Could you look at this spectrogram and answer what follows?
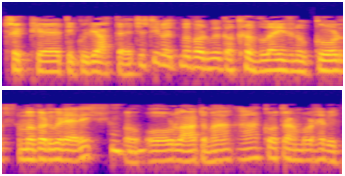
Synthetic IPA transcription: tʰr̥ɪpʰjɛdɪɡwɪðjadɛd͡ʒəstiɾoːɨdməvərwɪɡalˠkʰəvlˠeɨðnuːɡʊrðaməvəɾwɪɾɛɾɪχɔɔrlˠadəmaaɡ̥ɔdramɔrɦɛvɨd̥

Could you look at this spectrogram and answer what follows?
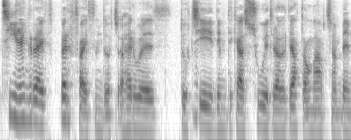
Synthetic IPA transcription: tʰiːnɛŋrajfb̥ɛrfajθəndʊtʰɔɦɛɾwɨð | d̥utʰiːðɪmdikʰaːsuːɨdrɔlˠɛdjadɔlˠnawtʰambɨm

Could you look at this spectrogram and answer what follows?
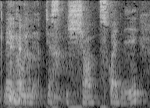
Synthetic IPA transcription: mɛmawind͡ʒəstɪʃɔskwɛnɨ

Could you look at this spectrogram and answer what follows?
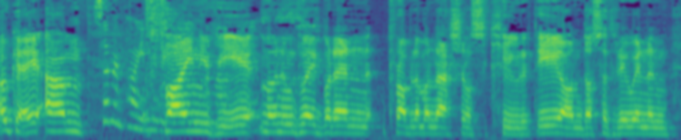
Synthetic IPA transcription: owkʰejəmʰɔfajniviːmanũːndwejd̚boːdɛnpʰrɔblɛmɔnaʃɔnalˠsɛ̥kʰj̥uːɾɪtʰiɔndɔsɔðrɪwɪnən

